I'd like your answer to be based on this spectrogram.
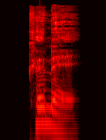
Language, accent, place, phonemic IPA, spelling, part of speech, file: German, Germany, Berlin, /ˈkʏml̩/, Kümmel, noun / proper noun, De-Kümmel.ogg
- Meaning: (noun) 1. caraway 2. kummel; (proper noun) a surname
